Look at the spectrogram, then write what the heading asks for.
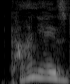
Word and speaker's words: Kanye: And while Larry David is kind of a lovable asshole, Kanye's just, well, an asshole. That's how we pronounce it. Well, I don't care where you're from, you pronounce my name Kanye.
